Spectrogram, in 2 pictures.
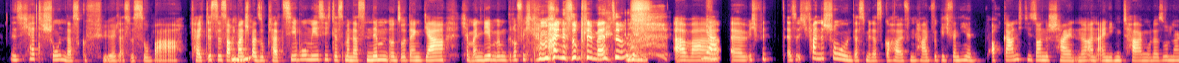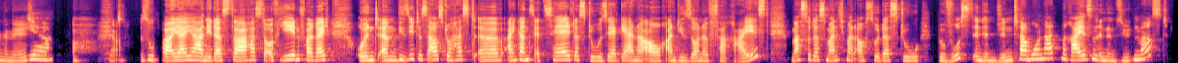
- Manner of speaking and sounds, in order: giggle; laughing while speaking: "nehme meine Supplemente"; other noise
- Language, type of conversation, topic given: German, podcast, Wie gehst du mit saisonalen Stimmungen um?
